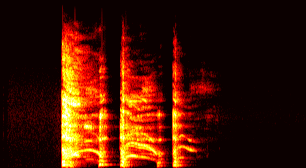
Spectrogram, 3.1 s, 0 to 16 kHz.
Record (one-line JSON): {"three_cough_length": "3.1 s", "three_cough_amplitude": 26479, "three_cough_signal_mean_std_ratio": 0.35, "survey_phase": "beta (2021-08-13 to 2022-03-07)", "age": "18-44", "gender": "Female", "wearing_mask": "No", "symptom_new_continuous_cough": true, "symptom_runny_or_blocked_nose": true, "symptom_shortness_of_breath": true, "symptom_fatigue": true, "symptom_headache": true, "symptom_onset": "3 days", "smoker_status": "Never smoked", "respiratory_condition_asthma": false, "respiratory_condition_other": false, "recruitment_source": "REACT", "submission_delay": "1 day", "covid_test_result": "Positive", "covid_test_method": "RT-qPCR", "covid_ct_value": 22.6, "covid_ct_gene": "E gene", "influenza_a_test_result": "Negative", "influenza_b_test_result": "Negative"}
